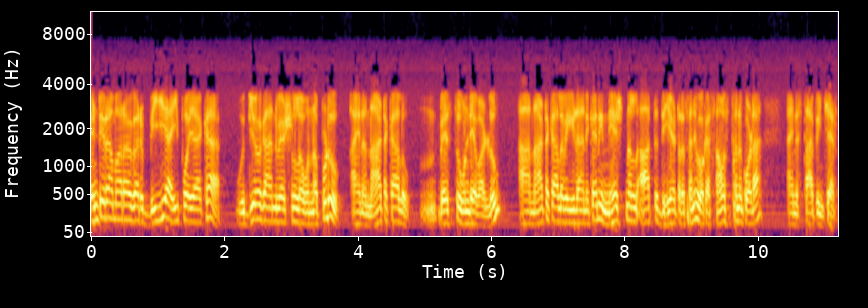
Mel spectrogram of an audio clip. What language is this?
Telugu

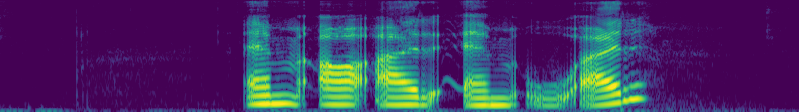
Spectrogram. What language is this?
Norwegian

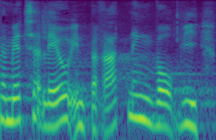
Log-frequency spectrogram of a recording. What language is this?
Danish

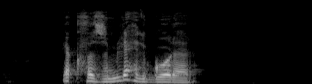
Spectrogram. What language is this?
Kabyle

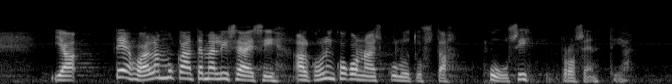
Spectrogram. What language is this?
Finnish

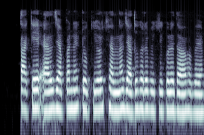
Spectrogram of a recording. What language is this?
Bangla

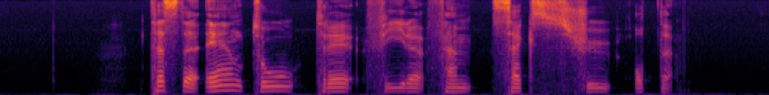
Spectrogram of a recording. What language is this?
Norwegian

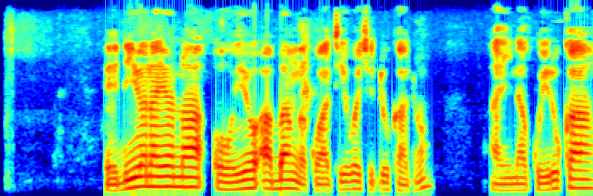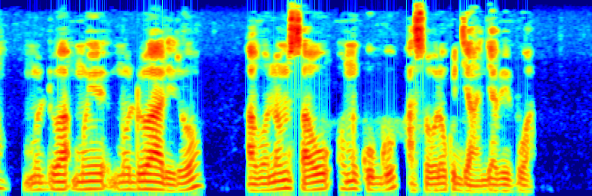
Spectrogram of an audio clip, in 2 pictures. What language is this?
Ruuli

